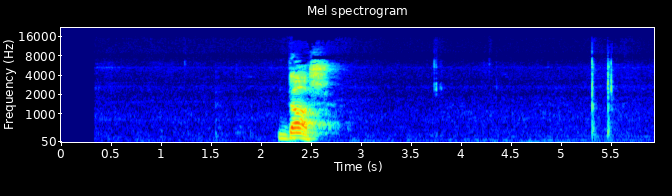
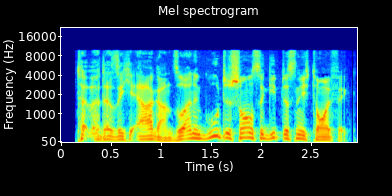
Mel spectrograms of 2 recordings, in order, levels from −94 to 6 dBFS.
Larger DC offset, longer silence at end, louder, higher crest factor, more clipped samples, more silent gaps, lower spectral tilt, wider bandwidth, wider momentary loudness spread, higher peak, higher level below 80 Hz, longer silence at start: neither; first, 0.6 s vs 0.15 s; second, -21 LUFS vs -16 LUFS; first, 26 dB vs 16 dB; neither; neither; second, -4 dB/octave vs -5.5 dB/octave; first, 13 kHz vs 10 kHz; first, 28 LU vs 4 LU; about the same, -2 dBFS vs 0 dBFS; second, -72 dBFS vs -38 dBFS; first, 2.2 s vs 0.15 s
